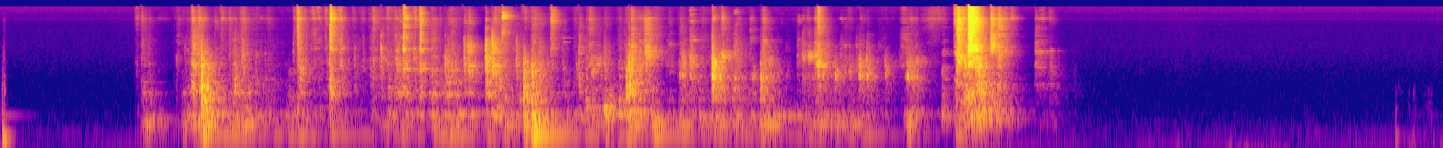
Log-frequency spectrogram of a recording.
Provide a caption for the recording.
Nervously Searching for the Antidote SFX
drawer, dropping, glass, items, medicine, nervous, plastic, searching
